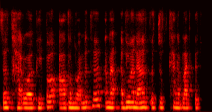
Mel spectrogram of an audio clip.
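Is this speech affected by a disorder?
Yes: deaf or hard of hearing; invisible deafness, on deaf spectrum, does not hear everything, family not fluent in signing; looks around to make sure of hearing everything.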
